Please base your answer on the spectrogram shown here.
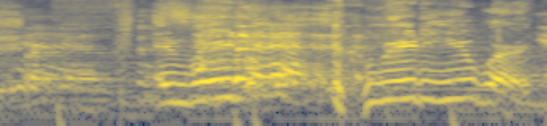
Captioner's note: giggling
